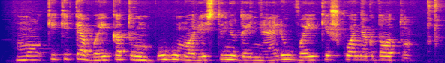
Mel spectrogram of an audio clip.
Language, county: Lithuanian, Vilnius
